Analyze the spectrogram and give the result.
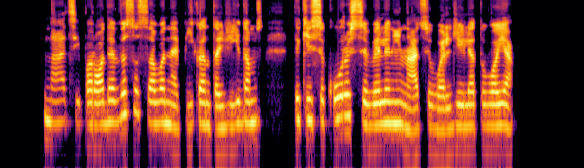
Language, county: Lithuanian, Kaunas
